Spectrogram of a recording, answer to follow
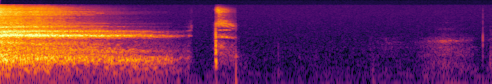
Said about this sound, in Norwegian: Da begynner vi med å puste godt inn med nesa, og så hold pusten. Og pust ut.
